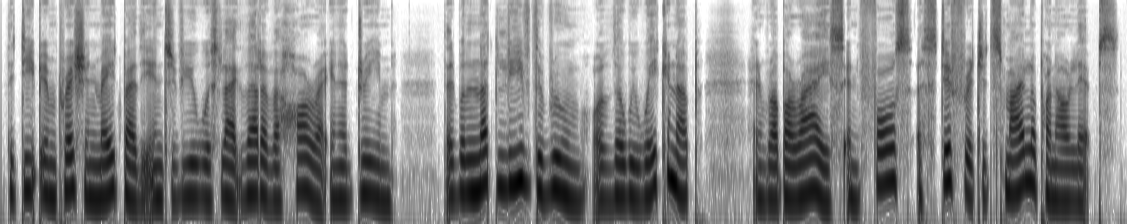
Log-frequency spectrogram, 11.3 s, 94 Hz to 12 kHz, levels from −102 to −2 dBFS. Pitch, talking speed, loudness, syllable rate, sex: 180 Hz, 210 wpm, -17 LUFS, 5.1 syllables/s, female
